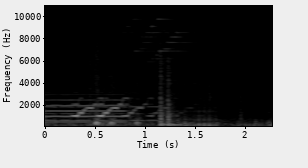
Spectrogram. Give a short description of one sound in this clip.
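A bright electronic chime jingles in quick rising notes.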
